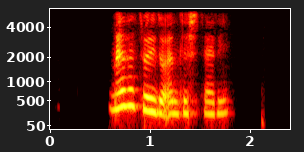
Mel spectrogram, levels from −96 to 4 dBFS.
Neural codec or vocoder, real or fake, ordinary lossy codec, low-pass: none; real; AAC, 48 kbps; 5.4 kHz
